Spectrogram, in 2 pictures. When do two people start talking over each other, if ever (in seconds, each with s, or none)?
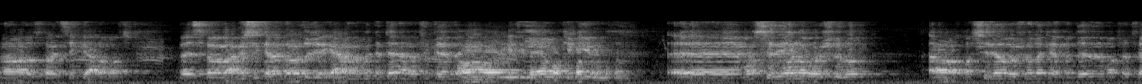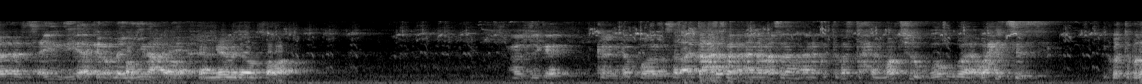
4.6 s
